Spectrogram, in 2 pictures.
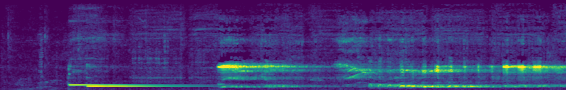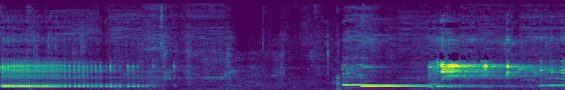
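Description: Animated eyeball doorbell Halloween prop playing through its small speaker. About a second in, a two-note falling ding-dong chime rings, followed by several seconds of a recorded voice. The ding-dong sounds again near the end, and the voice starts over.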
